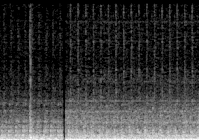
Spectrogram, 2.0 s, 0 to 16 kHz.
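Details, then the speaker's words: Healthy idle on a Zontes 125 motorcycle, warming to 52 degrees, running on a test Bosch MSE 6.0 ECU before flashing; even, steady low putter with no knocks or misses, revs rise smoothly and evenly. "Jak widać, motorek ładnie pracuje. 52 stopnie. Ładnie równo wchodzi na obroty."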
